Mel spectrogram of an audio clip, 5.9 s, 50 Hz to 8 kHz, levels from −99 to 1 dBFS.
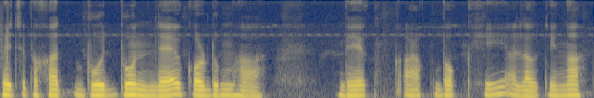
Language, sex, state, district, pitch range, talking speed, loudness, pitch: Mizo, male, Mizoram, Aizawl, 110-120 Hz, 160 wpm, -17 LUFS, 115 Hz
